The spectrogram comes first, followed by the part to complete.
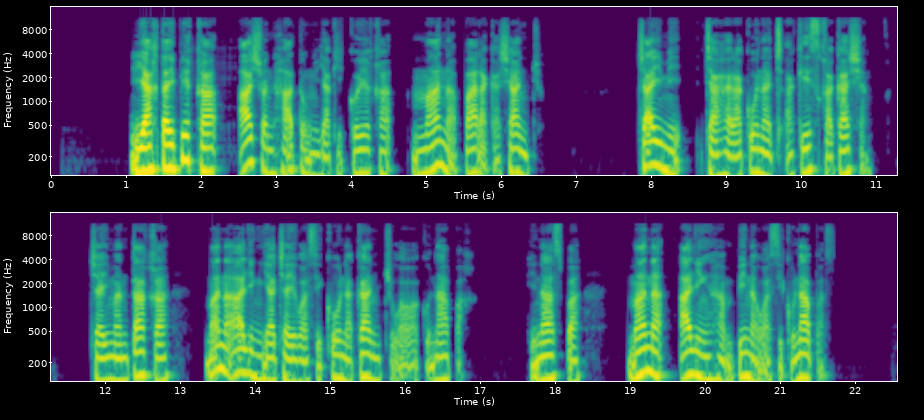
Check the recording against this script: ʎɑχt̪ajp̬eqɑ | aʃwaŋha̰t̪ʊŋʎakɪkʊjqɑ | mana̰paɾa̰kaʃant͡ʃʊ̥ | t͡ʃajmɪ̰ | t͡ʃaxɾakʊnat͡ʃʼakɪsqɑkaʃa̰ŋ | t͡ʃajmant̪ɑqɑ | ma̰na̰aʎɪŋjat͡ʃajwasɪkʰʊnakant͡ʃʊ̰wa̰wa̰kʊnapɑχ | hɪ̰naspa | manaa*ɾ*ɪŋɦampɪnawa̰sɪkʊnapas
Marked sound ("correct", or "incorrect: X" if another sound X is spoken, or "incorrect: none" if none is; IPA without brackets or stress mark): incorrect: ʎ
